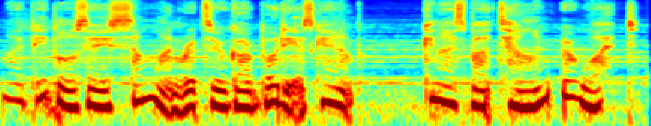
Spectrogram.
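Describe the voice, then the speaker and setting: An actress playing a brash, sardonic, streetwise crime broker in a video game. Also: female voice, fairly low pitch, expressive, moderate pace, lightly acted. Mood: amused, disgusted. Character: brash, sardonic female underworld fixer. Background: loud music.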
